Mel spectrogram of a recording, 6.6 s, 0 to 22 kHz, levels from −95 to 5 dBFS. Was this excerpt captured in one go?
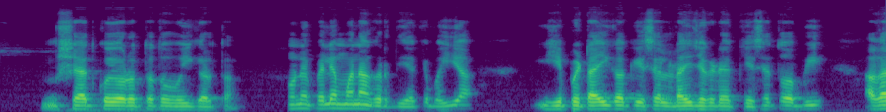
no; 1 cut; at 2.2 s

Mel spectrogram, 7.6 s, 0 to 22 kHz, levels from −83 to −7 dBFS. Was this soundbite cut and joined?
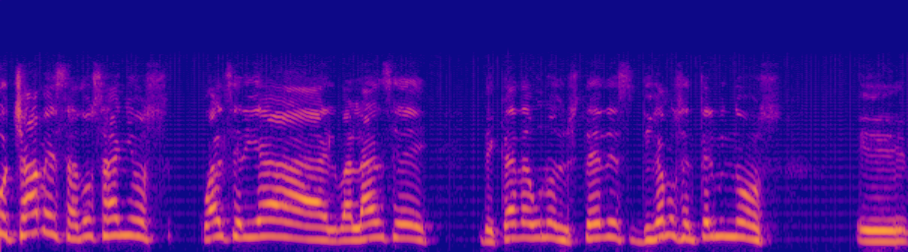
no; 0 cuts

